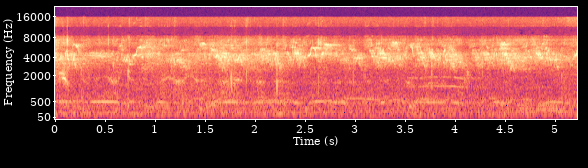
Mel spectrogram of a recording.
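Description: Birds chirping faintly over a low outdoor background hum, with many short high chirps scattered throughout.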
